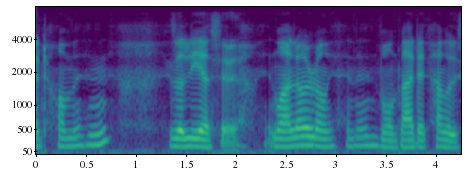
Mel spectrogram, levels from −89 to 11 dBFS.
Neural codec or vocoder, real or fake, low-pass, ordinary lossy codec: autoencoder, 22.05 kHz, a latent of 192 numbers a frame, VITS, trained on many speakers; fake; 7.2 kHz; none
